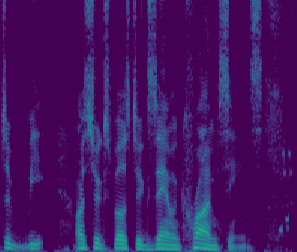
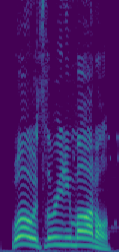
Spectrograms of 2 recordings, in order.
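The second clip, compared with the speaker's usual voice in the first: excited; 9 semitones higher, 8 dB louder than usual. Real, not acted. Reacts to 3D model.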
